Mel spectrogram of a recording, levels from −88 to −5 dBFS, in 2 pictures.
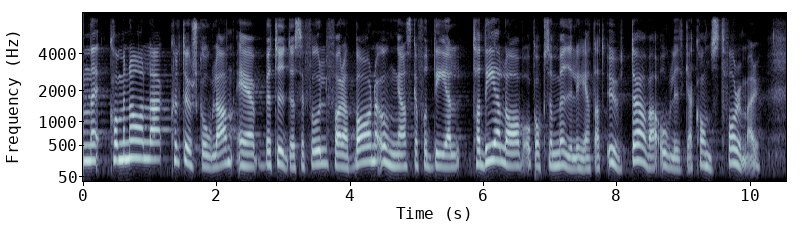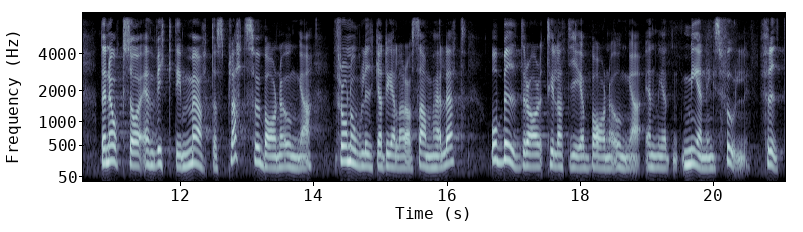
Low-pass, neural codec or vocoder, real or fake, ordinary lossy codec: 7.2 kHz; none; real; none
